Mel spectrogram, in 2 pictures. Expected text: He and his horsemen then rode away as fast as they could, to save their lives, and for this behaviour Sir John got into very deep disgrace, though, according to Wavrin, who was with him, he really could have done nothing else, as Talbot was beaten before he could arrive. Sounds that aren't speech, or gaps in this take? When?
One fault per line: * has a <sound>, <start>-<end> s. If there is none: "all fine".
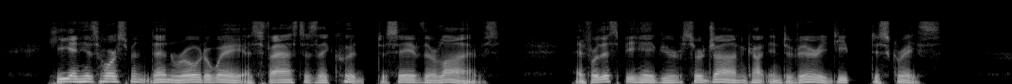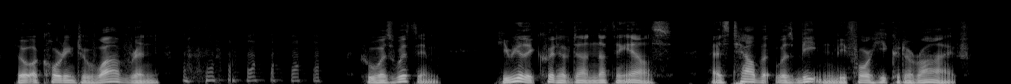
* has a laugh, 11.9-13.5 s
